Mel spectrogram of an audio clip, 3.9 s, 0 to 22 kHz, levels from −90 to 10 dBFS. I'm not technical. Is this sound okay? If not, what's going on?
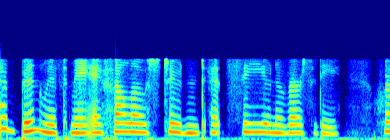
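Yes, nothing stood out as a problem when listening to this speech recording.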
